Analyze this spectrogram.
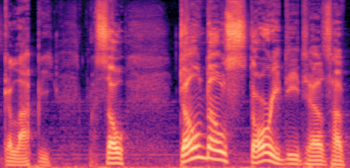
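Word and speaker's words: Galluppi: I think it's pronounced Galapy.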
